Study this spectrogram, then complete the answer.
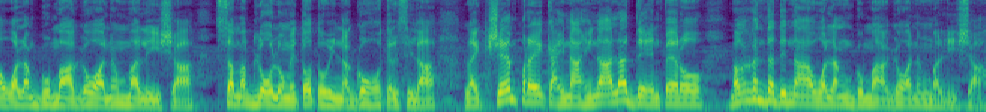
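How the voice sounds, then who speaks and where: A man's fairly high, plain, everyday voice with lively intonation at a moderate pace. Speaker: parody trailer narrator. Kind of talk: parody movie trailer narration.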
